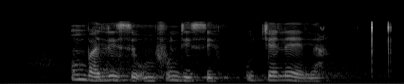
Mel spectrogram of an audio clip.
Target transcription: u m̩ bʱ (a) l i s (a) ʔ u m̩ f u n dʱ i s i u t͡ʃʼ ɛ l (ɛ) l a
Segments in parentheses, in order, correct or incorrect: correct, incorrect: i, incorrect: ɛː

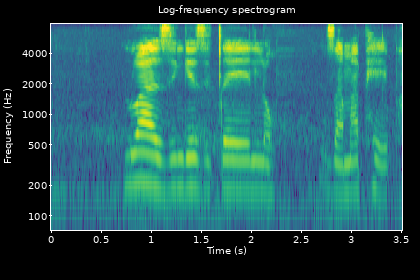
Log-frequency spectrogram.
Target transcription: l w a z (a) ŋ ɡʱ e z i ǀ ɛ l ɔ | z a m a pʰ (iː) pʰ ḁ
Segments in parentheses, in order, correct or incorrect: incorrect: i, incorrect: ɛː

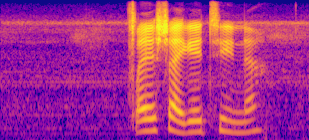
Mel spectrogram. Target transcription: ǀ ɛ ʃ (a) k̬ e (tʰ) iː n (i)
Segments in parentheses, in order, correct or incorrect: correct, correct, incorrect: a

